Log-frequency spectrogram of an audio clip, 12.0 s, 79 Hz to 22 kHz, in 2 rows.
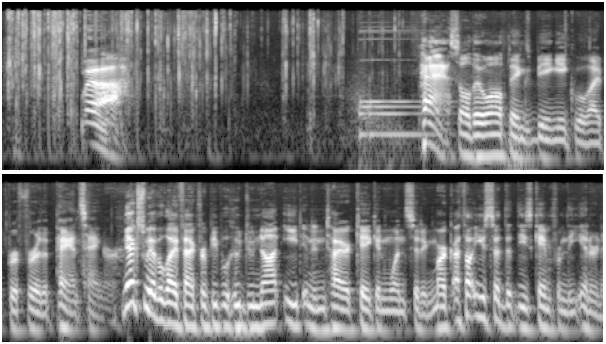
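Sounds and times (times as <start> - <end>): plastic snack bag crinkling: 0.0 - 3.6
held musical chord: 3.5 - 5.4.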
